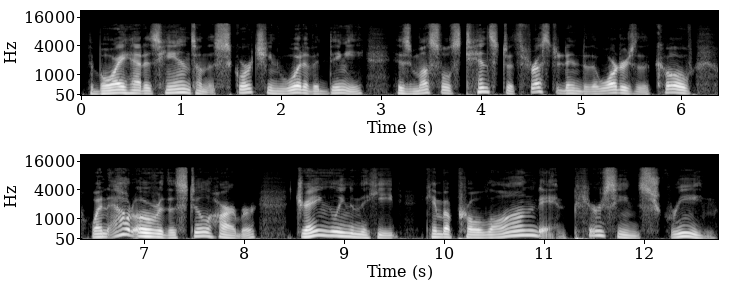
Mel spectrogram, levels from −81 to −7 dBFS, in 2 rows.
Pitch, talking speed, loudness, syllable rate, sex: 135 Hz, 190 wpm, -20 LUFS, 4.6 syllables/s, male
